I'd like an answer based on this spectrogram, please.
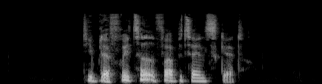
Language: Danish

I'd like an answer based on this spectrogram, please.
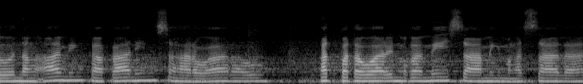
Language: Filipino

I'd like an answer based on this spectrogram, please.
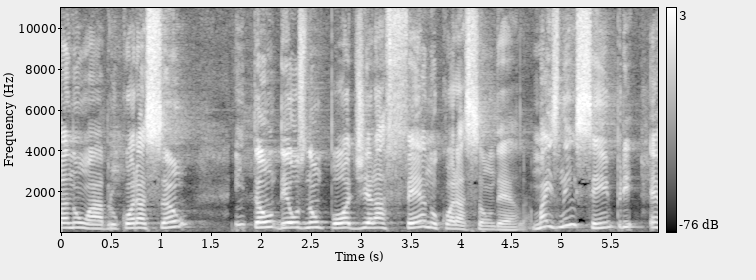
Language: Portuguese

